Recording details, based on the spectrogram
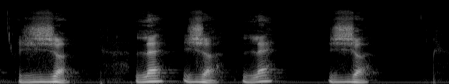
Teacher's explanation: I think in America they say leisure, but in Britain we say leisure, like left, right, left, leisure. And the je is a voiced sound. It's a zh. I do that so you can feel the zh. There's a vibration, right? Zh. Le, zh.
